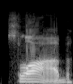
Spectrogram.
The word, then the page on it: slob: American English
